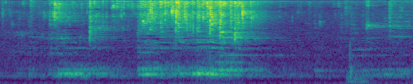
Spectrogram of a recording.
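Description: Water poured over a person's head, splashing and streaming off the face for about a second before dying away.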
